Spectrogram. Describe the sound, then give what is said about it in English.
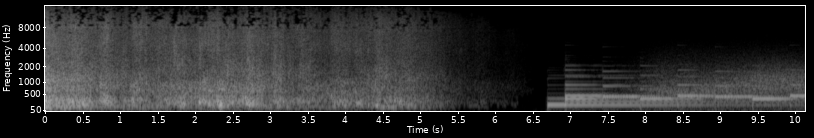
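A boat sails over rushing ocean waves with wind noise, a loud, steady wash that fades away after about six seconds. Following a brief silence, a gentle melodic tune begins. “I am about to sail for Shadow Canyon.”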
